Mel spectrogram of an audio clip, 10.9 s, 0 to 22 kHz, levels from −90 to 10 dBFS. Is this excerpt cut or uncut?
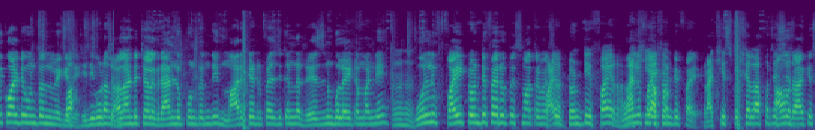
cut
